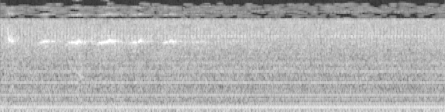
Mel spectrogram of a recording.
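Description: A steady low hum, with a few faint high chirps in the first two seconds.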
